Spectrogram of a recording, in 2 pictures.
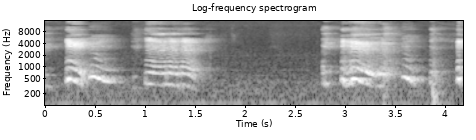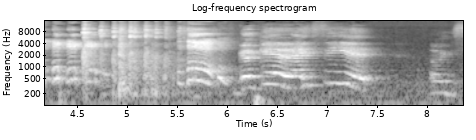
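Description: A young woman talks playfully to a baby close by.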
